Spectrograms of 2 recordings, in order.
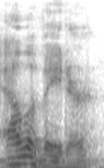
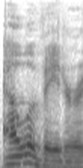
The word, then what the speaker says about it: elevator: T on tour and we pronounce that T usually as a D called a flap T and we pronounce it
